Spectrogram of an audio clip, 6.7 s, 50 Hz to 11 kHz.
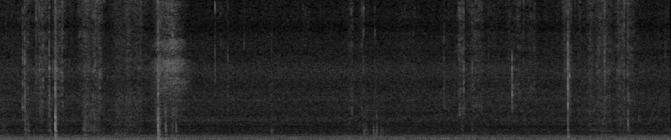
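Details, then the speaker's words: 1964 Dodge D100 heater blower motor on the bench after reassembly: steady low hum with constant pitch and only faint ticks, running much quieter than before its squeal; normal blower motor run. "all right sounds like it's running a lot quieter than it was"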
